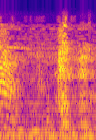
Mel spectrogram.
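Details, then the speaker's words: Brief high-pitched infant wail, over almost at once; ordinary baby crying, played in a TV segment about controlled crying. "well it's the sound that every new parent get used to it"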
